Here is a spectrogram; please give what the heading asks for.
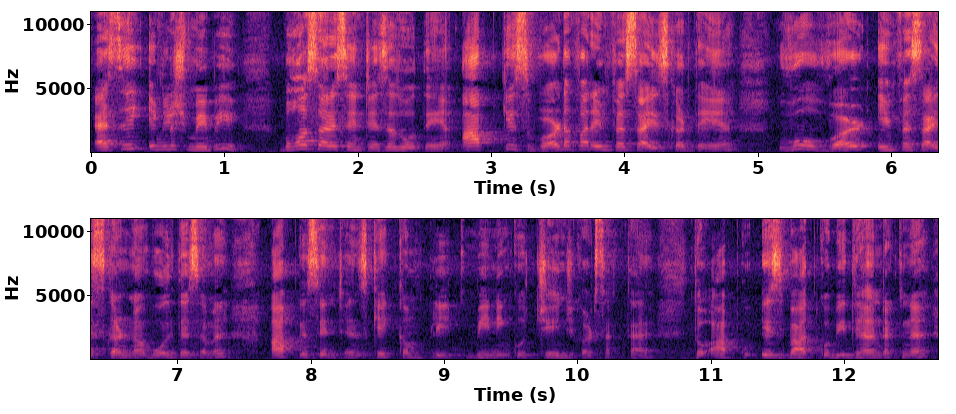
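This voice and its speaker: A woman with an Indian accent teaching a spoken English lesson, switching between Hindi and English and slowing down for English phrases. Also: medium pitch, fairly bright tone, a little hiss or hum. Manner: mixes Hindi and English, slow deliberate English phrases.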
